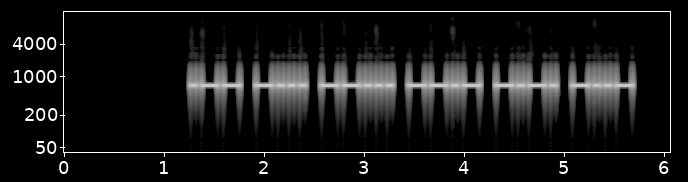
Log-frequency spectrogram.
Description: Morse code, heard as a keyed tone, about 22 wpm, 700 Hz. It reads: WB7QCX
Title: USA Call Signs Repeated 2x 22wpm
